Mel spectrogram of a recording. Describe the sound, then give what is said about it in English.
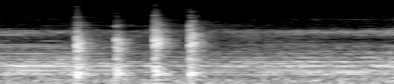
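Four sharp knocks on a door in quick, slightly uneven succession, fairly loud against a quiet background hum. “Who knocks?”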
